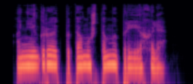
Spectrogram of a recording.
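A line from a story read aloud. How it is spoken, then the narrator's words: Child's whisper. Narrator (Russian): шепнул малыш Щепкину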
